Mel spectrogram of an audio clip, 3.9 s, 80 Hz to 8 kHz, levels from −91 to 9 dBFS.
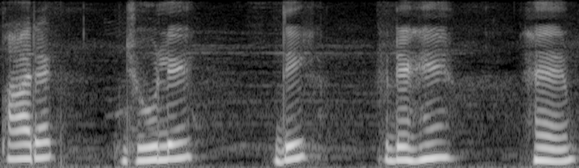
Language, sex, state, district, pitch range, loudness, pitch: Hindi, female, Delhi, New Delhi, 220-260 Hz, -14 LUFS, 240 Hz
